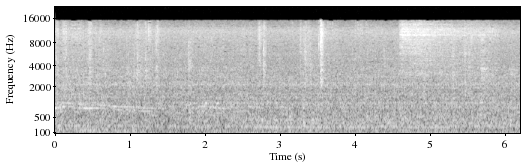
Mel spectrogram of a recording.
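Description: Cabin sound of a NABI transit bus with a Cummins ISL9 inline-six diesel, running as the bus slows and draws up to a stop, with a faint falling whine early on and a few short interior rattles. A hiss sets in near the end as it comes to a halt.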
